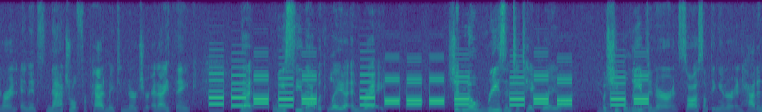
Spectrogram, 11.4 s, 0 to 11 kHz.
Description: DTMF, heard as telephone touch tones, dialled by hand, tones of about 220 ms, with speech in English. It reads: 93020 6*7*8 507 50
